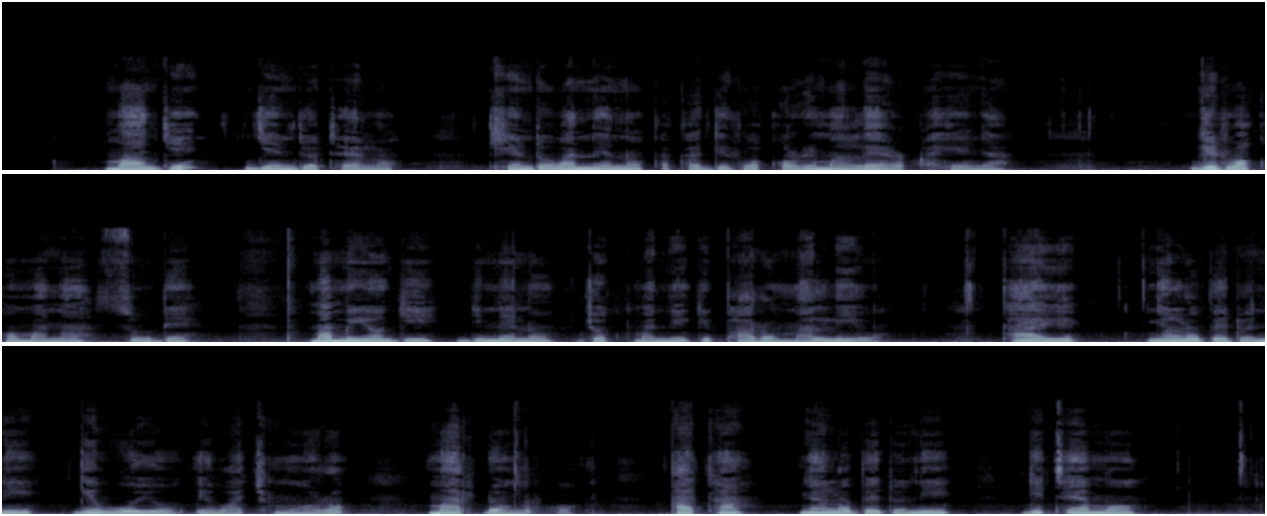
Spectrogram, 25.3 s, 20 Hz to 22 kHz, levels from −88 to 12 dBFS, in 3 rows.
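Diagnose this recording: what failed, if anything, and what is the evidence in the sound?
The failure sits at the codec stage, and the damage is plainly audible across the whole speech clip. Nothing is present above about 14.9 kHz, and sibilants come out gritty and metallic rather than clean. That points to HE-AAC compression as the likely cause, at a low rate that fits roughly 24 kbps. The upper band is synthesised by copying lower bands upward under a coarse envelope, so its harmonics fail to align with the coded lower spectrum.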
